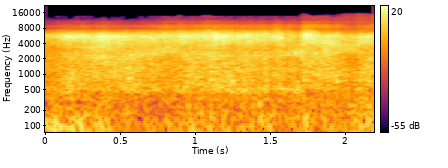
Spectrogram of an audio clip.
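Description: Steady rush of wind on a pole-mounted action camera's microphone, mixed with the continuous hiss and scrape of a snowboard carving over hard, icy snow.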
